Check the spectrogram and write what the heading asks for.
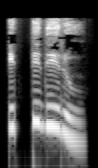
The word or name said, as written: ಇಟ್ಟಿದಿರು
